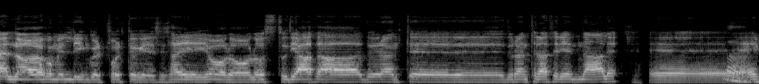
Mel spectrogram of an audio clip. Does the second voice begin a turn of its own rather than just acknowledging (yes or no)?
no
